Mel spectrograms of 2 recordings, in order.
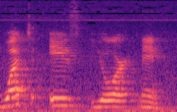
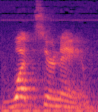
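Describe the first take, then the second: First: 'What is' is said as two full words. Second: 'What is' is contracted to one syllable.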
